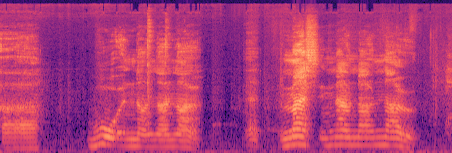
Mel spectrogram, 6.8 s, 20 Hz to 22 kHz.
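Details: Non-fluent aphasia in a 55-year-old man four months after a devastating stroke, with right-sided weakness, in inpatient rehab; barely able to speak, no fluency, hunting for words; non-fluent aphasia.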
